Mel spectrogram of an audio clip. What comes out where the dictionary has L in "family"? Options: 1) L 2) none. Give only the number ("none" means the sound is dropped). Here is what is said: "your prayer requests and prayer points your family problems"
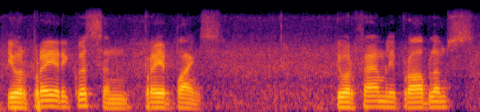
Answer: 1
